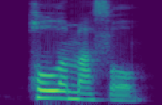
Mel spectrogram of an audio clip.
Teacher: The next word, is a vowel. So when linking this phrase together, you use a light L and the tongue tip comes up.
